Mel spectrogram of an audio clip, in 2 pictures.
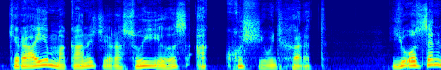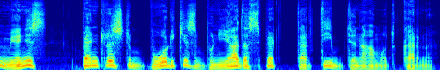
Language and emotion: Kashmiri, surprised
